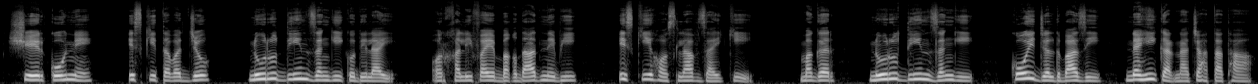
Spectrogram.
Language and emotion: Urdu, neutral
